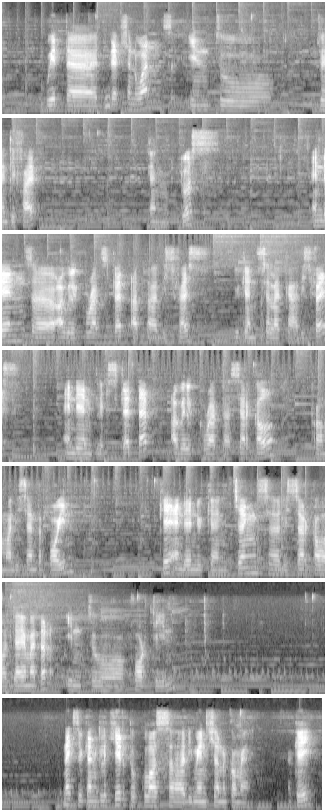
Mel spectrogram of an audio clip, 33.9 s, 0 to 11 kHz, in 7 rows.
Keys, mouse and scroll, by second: 0.8 click, 4.3-5.0 typing, 5.7 click, 9.1 ctrl+middle click, 13.8 click, 26.2-27.3 typing, 28.3 click, 32.0 click.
